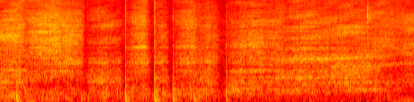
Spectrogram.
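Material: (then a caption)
Wood. The backs of fingernails slowly rub and trace across the large, solid, smooth top of a white-finished wooden table, making a steady, soft scratchy rasp with a low rumble underneath. Four brief, sharper taps stand out from the continuous rubbing.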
